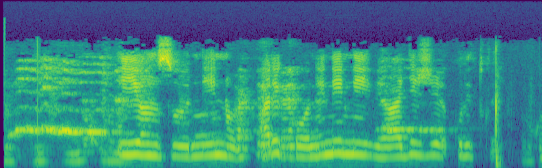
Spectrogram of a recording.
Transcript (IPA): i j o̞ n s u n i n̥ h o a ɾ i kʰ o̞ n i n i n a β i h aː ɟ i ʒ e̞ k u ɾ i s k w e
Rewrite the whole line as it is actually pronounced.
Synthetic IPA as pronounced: i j o̞ n z u n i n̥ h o a ɾ i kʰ o̞ n i n i n i β i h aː ɟ i ʒ e̞ k u ɾ i t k w e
